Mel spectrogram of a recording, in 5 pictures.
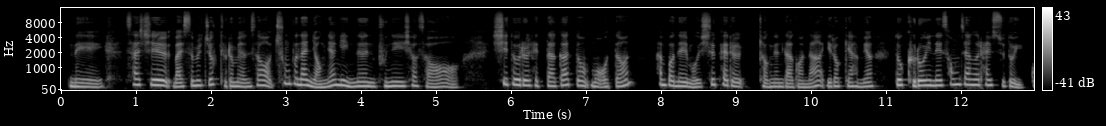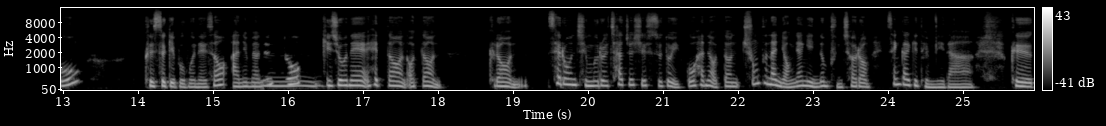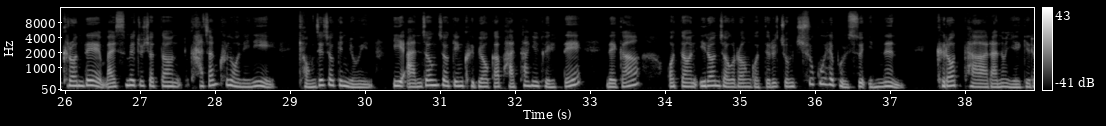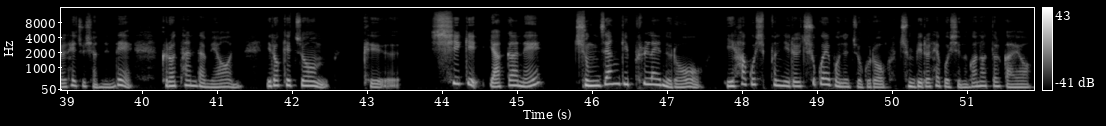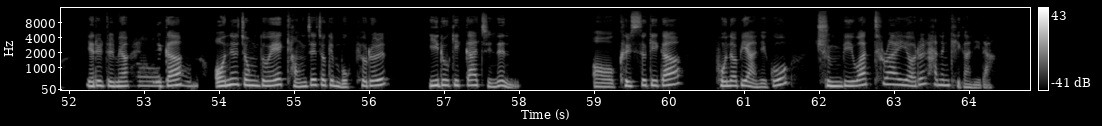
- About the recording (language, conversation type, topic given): Korean, advice, 경력 목표를 어떻게 설정하고 장기 계획을 어떻게 세워야 할까요?
- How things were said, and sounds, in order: in English: "플랜으로"; other background noise; put-on voice: "트라이얼을"; in English: "트라이얼을"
